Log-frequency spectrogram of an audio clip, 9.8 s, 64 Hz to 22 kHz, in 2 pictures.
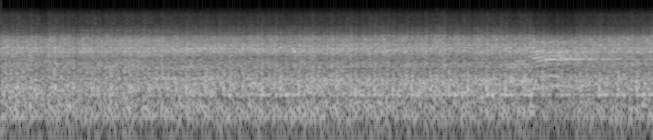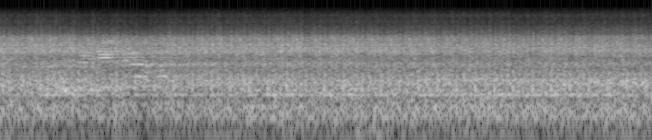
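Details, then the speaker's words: Renault Kwid petrol idling roughly with heavy vibration, knocking and an uneven stumbling beat; cylinder 3 misfire with the check engine light on, traced to the injector 3 control circuit in the harness between injector and ECM. "आप देख सकते हो बिल्कुल भी मिशिंग कर रहा है engine काफी वाइब्रेशन और मिशिंग कर रहा है आप देख सकते हो"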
